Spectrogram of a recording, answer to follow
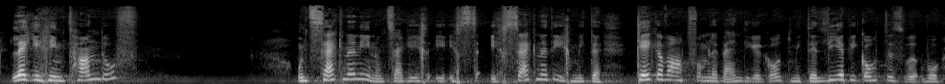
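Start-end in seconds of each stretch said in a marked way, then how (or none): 4.1-9.4 blessing. Retold or imitated. Pastor blessing the clubber.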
